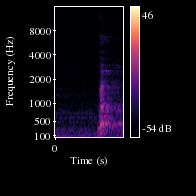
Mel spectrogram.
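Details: German Shepherd named Kai reunited with his owners gives one loud, abrupt excited bark after a moment of quiet room noise; a voice follows greeting people.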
